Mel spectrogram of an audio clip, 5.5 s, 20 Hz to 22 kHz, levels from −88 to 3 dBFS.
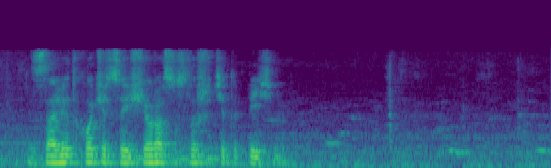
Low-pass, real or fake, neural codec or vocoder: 7.2 kHz; real; none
